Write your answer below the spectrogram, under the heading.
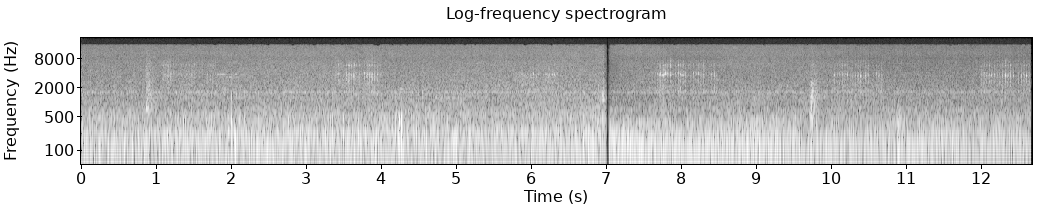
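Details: A cat purrs steadily for about thirteen seconds, the low vibrating drone briefly broken near the middle, with occasional faint tonal sounds and light clicks.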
